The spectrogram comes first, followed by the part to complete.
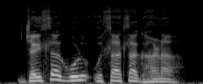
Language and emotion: Marathi, neutral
